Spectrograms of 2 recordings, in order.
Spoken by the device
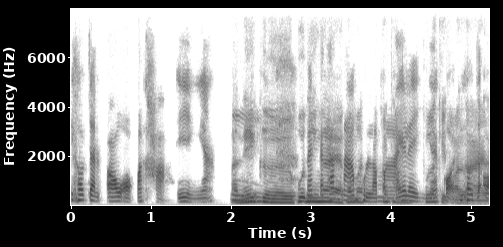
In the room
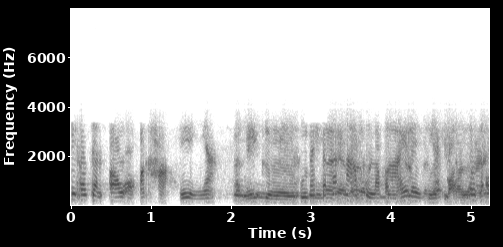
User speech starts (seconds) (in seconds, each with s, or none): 3.1 s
